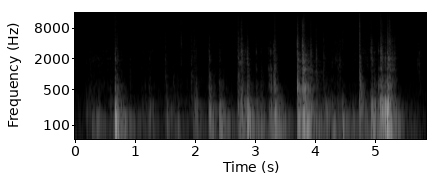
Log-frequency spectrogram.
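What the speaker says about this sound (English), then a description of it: "We will start with removing shelves." Shelves being pulled out of the fresh food compartment of a Samsung refrigerator, giving a series of hard plastic and glass clunks and knocks at close range, several sharper thuds spaced irregularly with no talk.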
